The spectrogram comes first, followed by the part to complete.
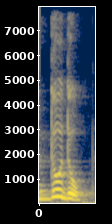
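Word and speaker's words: Dodow: Il s'appelle le Dodo. Alors Dodo, ça s'écrit D-O-D-O-W.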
